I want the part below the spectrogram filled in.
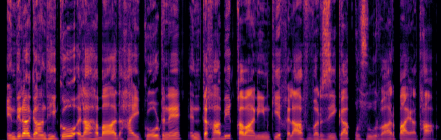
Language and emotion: Urdu, neutral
